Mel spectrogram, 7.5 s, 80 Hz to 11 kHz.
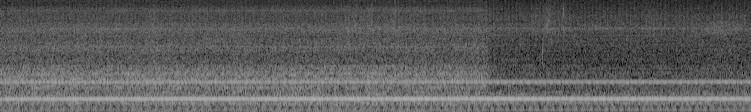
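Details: LG direct drive 6 kg F1058ND5 washing machine with a steady mid-pitched hum and faint rough pulsing throughout. Loud hum while running, owner suspects the pump.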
